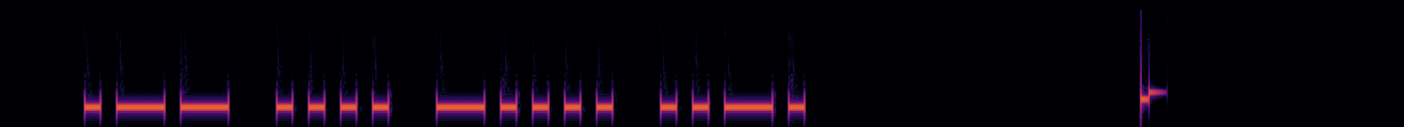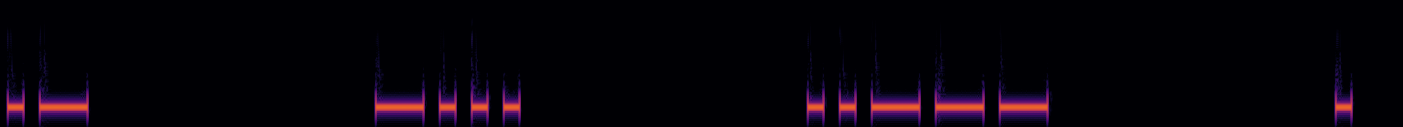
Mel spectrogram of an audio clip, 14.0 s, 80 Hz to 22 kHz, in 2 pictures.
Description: Morse code, heard as a keyed tone, about 15 wpm, spaced as for 8 wpm, 700 Hz. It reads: WH6F AB2E
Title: USA Call Signs - 4 Characters - 6x Character Spacing - 15wpm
